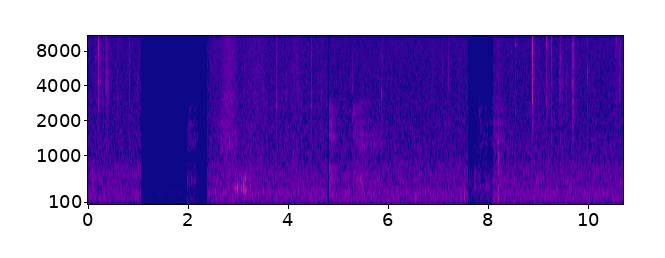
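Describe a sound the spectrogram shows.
Small plastic parts click and snap together in someone's hands.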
